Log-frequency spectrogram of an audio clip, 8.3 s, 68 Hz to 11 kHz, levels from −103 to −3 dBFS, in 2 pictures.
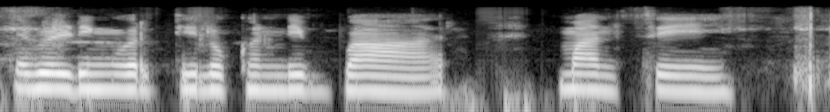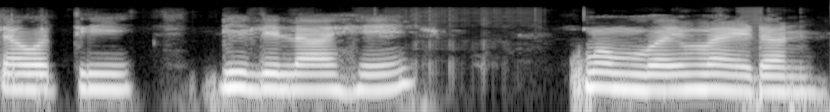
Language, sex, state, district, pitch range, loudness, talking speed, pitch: Marathi, female, Karnataka, Belgaum, 180-195 Hz, -15 LUFS, 70 wpm, 190 Hz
